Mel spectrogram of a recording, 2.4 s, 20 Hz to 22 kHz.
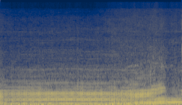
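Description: A Yamaha MT-07 motorcycle revs hard up close during a clutch wheelie. The engine pitch climbs steadily, then drops sharply as the clutch is let out near the end, with a loud, raspy exhaust tone throughout.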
